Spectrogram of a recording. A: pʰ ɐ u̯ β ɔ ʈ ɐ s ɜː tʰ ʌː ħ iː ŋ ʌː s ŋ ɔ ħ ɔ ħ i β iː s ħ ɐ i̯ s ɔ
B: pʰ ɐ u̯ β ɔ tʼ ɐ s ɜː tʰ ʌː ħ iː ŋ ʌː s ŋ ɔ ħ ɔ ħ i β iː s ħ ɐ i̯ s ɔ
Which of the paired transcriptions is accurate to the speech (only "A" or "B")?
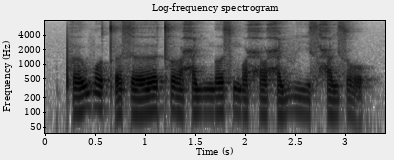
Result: B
